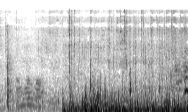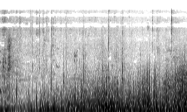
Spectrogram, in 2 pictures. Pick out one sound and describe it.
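A wagon's wheels rumble loudly over pavement.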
